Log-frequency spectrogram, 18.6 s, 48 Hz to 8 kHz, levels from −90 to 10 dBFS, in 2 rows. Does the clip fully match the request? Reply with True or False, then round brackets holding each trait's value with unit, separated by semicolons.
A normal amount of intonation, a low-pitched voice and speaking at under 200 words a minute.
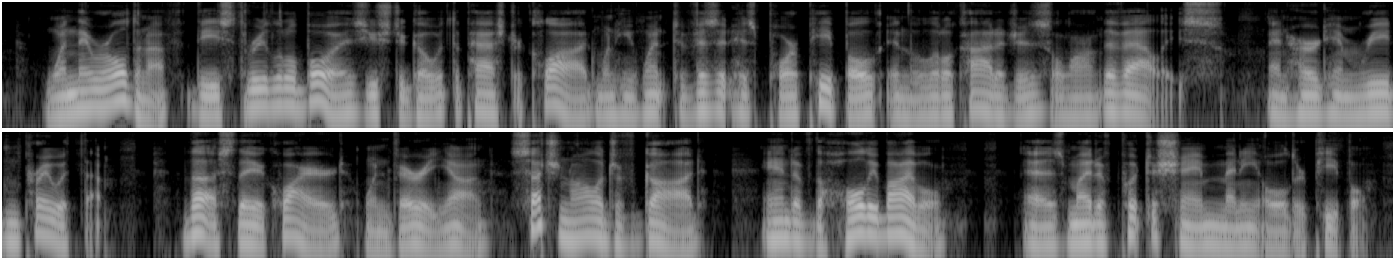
False (3.5 semitones; 90 Hz; 205 wpm)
